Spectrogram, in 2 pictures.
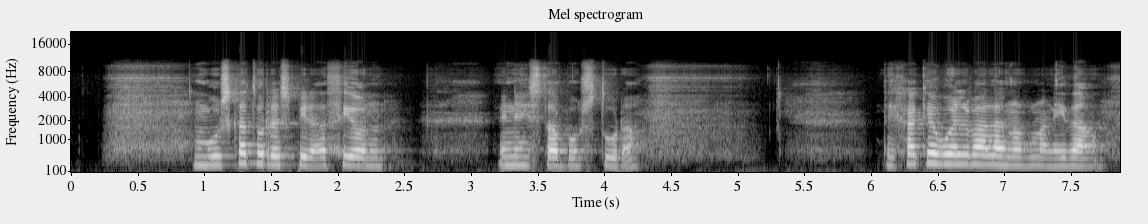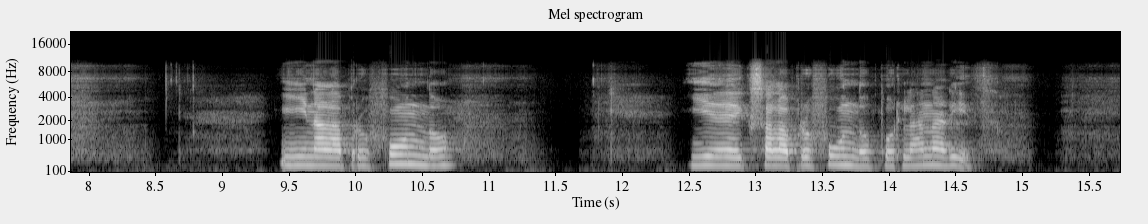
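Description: A young woman speaks calmly and slowly, close to the microphone.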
